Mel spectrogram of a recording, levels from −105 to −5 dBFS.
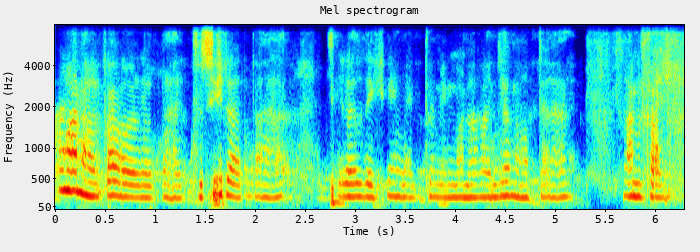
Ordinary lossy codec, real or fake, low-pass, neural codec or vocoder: Opus, 16 kbps; fake; 7.2 kHz; codec, 24 kHz, 1.5 kbps, HILCodec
